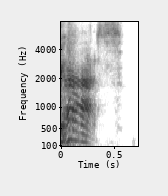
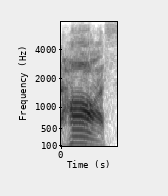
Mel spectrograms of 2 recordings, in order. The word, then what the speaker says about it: Hass: Ray Hass. He says he says he says he says not Hos. He said I'd rather be he says I'd rather be just Ray than Hos.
